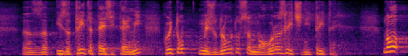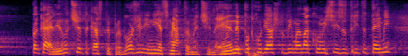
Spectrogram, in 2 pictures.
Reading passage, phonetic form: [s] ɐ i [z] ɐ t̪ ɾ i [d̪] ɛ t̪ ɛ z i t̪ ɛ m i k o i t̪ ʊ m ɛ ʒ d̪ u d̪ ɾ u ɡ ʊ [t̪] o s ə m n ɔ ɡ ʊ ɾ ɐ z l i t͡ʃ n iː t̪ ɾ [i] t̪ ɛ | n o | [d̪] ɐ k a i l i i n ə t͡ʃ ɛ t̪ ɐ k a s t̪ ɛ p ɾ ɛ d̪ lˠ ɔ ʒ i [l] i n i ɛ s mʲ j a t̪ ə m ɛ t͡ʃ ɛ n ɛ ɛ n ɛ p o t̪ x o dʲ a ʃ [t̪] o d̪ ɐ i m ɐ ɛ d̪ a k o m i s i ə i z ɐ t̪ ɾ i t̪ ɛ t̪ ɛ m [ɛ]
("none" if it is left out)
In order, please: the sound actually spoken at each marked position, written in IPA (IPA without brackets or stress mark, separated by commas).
z, z, t̪, t̪, i, t̪, l, t̪, i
